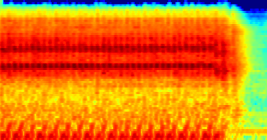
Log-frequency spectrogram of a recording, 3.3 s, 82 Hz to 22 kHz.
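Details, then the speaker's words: 2003 Yamaha R6 with a new battery: lights come on but no fuel-pump prime is heard, then fast, even cranking at about three compressions a second with no firing; crank no start, bad fuel pump or relay suspected. "That thing spins over so fast. Okay, so did not hear the hear the fuel pump prime. So, it's either the fuel pump is bad or the relay is bad."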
